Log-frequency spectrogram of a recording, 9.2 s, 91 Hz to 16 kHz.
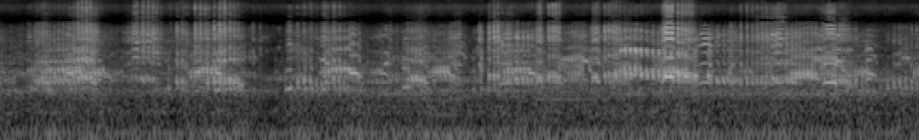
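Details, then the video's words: Migrating sandhill cranes in south central Nebraska in 2021, about 30 meters away, give overlapping rolling, rattling calls in waves, many birds calling at once with steady low background rumble. "6 minutes of sandhill cranes 2021 migration"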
